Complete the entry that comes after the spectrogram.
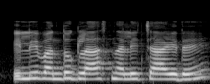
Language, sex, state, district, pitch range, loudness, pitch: Kannada, female, Karnataka, Bidar, 250-270 Hz, -13 LUFS, 255 Hz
